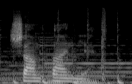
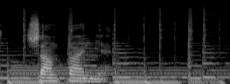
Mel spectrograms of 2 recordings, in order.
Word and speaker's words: champagne: This is usually pronounced like the ni in onion. Ni, ni. It's like NY blended into one sound. For example, champagne, Espagne.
